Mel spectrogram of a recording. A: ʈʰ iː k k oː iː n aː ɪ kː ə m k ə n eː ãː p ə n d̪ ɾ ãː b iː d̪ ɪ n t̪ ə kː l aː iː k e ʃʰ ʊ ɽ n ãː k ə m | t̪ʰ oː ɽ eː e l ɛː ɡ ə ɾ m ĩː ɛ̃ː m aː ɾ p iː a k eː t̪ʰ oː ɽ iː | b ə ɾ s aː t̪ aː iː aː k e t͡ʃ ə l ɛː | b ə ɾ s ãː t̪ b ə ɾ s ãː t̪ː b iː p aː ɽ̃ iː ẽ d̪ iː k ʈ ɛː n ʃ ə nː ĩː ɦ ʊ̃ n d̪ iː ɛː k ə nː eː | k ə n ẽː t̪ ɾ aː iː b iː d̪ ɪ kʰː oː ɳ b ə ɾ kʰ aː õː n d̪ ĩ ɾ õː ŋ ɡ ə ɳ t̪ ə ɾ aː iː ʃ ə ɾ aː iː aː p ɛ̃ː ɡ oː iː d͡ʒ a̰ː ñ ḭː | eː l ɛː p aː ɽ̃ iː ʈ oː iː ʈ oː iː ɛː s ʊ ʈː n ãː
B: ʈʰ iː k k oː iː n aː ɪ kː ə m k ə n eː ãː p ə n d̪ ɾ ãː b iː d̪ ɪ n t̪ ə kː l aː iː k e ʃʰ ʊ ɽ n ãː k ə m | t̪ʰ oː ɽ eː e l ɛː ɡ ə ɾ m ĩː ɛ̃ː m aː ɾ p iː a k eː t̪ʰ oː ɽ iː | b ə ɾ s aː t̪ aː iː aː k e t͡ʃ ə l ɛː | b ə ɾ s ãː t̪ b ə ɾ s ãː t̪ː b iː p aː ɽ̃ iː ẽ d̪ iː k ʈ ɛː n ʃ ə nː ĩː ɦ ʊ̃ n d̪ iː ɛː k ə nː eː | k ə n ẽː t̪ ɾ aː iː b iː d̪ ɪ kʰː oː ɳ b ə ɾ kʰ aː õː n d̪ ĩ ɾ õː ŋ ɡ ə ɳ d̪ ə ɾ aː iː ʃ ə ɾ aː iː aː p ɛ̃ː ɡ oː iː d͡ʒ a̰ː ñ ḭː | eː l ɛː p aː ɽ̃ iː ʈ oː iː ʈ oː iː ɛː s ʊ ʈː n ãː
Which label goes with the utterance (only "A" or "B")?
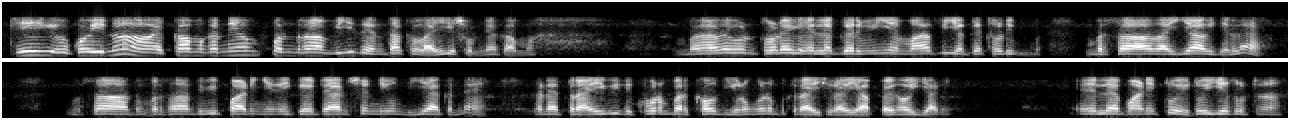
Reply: A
